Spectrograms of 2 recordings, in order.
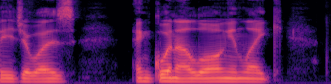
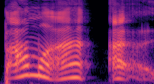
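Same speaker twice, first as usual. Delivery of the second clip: ordinary talk, nothing marked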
